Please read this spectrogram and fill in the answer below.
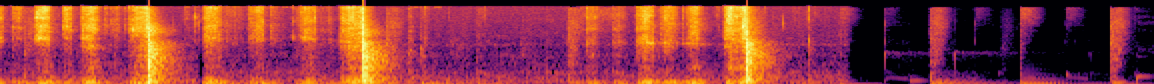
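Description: Chef's knife slicing through a boiled bamboo shoot on a cutting board: light cutting clicks with three loud knife strikes on the board in the first five seconds. The chopping stops about five seconds in.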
